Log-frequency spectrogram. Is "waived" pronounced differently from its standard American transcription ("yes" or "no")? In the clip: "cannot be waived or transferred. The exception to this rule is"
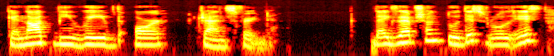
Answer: no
